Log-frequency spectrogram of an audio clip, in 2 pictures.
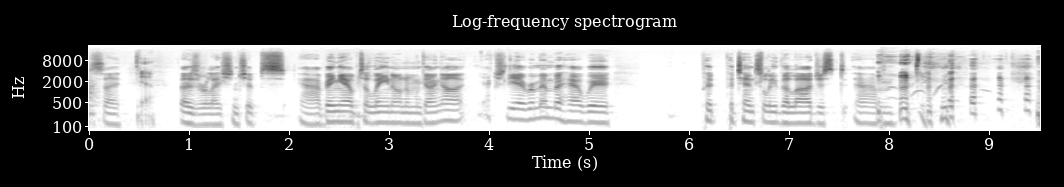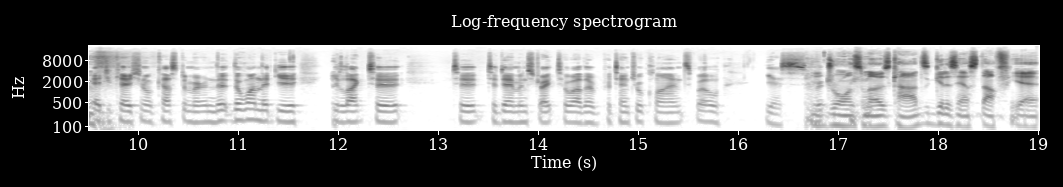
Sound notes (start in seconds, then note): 7.9 everybody laughing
